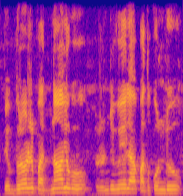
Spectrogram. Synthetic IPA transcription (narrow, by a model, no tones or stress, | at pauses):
pebɾuʋɐɾipɐd̪naːluɡuɾe̞ɳɖuʋɛːlɐpɐd̪ɐkoɳɖu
